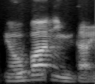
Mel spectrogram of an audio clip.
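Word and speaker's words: 夜半: 요반입니다. 요반. 용반이 아니고 예, 연반이 아닙니다. 오. 요반다샤. 예. 4번 타자 요반입니다.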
